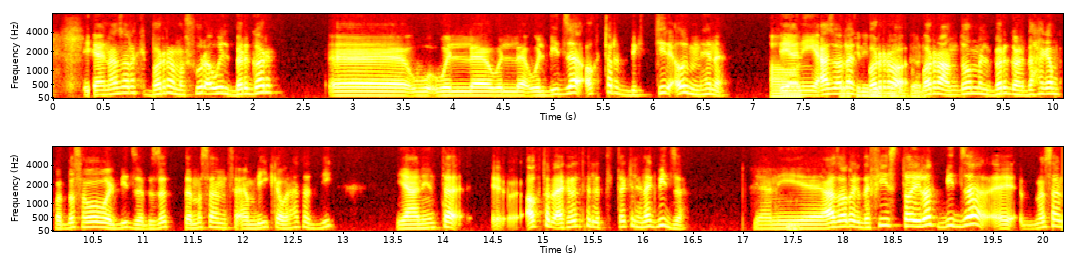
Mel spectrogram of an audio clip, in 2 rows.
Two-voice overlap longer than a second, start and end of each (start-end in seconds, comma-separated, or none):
7.3-8.8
